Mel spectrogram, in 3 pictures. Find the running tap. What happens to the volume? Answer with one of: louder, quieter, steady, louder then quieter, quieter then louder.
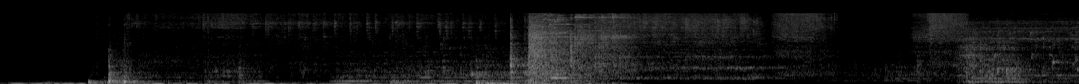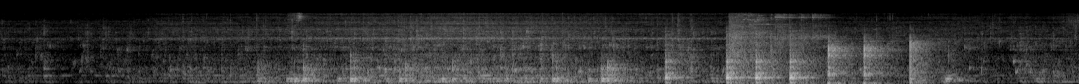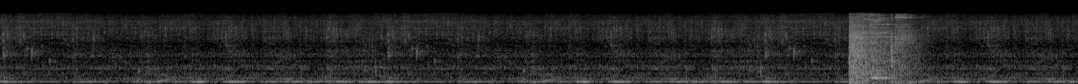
louder then quieter.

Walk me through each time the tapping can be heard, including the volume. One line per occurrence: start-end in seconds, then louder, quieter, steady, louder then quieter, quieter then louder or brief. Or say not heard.
13.3-20.3 louder.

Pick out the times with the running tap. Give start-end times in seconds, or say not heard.
0.0-32.3.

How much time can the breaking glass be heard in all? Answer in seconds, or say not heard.
3 s.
